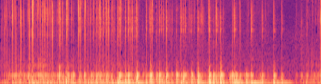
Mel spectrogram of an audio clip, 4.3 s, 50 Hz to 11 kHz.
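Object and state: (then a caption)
Metal mesh microphone grille being scratched. Long acrylic nails of both hands scratch a bare, round steel-mesh microphone grille with a hollow dome. The result is a dense stream of rapid, crackling scratches that sound boomy and low-heavy, with a faint hollow tone around 300 Hz. The scratching fades slightly near the end.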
